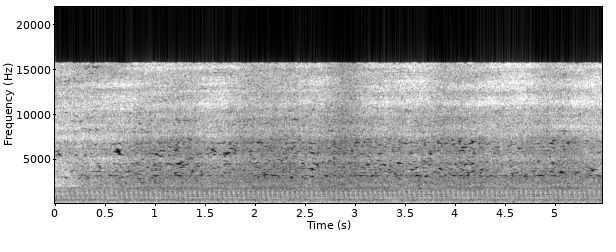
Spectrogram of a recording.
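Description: Steady hiss of air from a cheap 0.3 mm pistol-grip trigger airbrush spraying paint.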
